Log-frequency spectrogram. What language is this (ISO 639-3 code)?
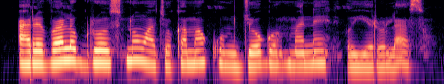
luo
